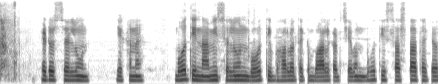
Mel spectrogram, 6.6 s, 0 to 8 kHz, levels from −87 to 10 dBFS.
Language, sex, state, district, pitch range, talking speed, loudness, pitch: Bengali, male, Jharkhand, Jamtara, 140-155 Hz, 145 wpm, -20 LUFS, 145 Hz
